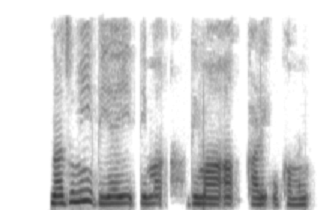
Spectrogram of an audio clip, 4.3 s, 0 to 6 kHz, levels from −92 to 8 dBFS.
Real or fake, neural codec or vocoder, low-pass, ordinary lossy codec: fake; autoencoder, 48 kHz, 128 numbers a frame, DAC-VAE, trained on Japanese speech; 5.4 kHz; AAC, 24 kbps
